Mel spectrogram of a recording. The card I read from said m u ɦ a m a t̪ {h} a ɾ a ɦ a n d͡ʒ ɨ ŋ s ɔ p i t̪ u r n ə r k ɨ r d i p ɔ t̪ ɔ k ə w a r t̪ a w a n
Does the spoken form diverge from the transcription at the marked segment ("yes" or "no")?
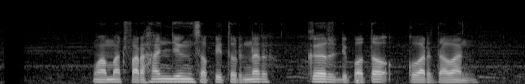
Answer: yes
